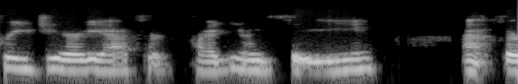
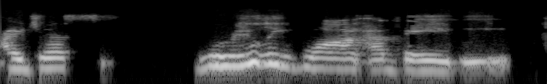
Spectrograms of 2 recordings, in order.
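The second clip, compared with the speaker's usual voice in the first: slow, put-on tearful voice broken by sobs; 2 semitones higher than usual. Retelling own words to the doctor while sobbing: imitating own sobbing. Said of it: "I'm just, like, sobbing".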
